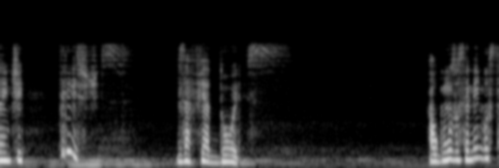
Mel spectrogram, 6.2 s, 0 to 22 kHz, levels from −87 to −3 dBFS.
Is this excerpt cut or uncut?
uncut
